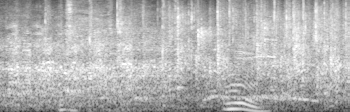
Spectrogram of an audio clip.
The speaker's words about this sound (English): Are you clapping at that? No, that's weird.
